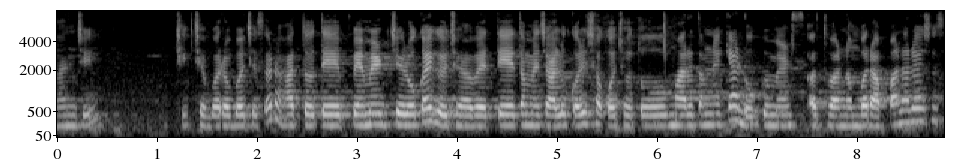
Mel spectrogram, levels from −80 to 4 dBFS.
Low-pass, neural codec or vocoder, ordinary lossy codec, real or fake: none; none; none; real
